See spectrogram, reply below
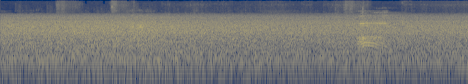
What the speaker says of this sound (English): That waterfall is so good.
